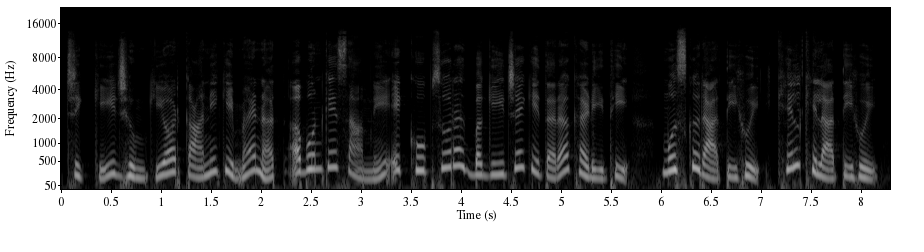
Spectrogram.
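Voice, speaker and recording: Animated female children's story narrator. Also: fairly high pitch, measured pace, dry recording, clean studio sound. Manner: expressive storytelling.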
